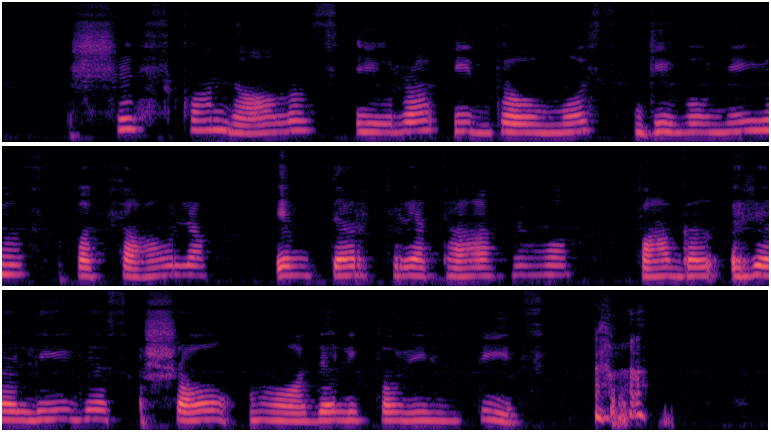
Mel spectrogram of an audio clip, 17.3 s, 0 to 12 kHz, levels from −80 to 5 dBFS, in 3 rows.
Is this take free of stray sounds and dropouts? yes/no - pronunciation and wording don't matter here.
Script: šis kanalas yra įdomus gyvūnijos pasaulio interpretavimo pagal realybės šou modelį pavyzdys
no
